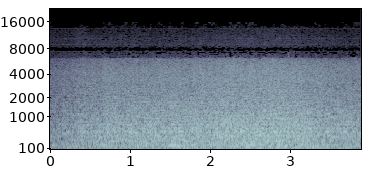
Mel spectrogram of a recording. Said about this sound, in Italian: non so se vi giunge questo rumore. Arriva perfettamente. Ecco, questo non è un fiume, è la via Cerretani, è la via Panzani, è il cuore di Firenze, invaso dall'acqua.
